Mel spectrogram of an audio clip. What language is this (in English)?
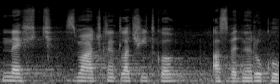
Czech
